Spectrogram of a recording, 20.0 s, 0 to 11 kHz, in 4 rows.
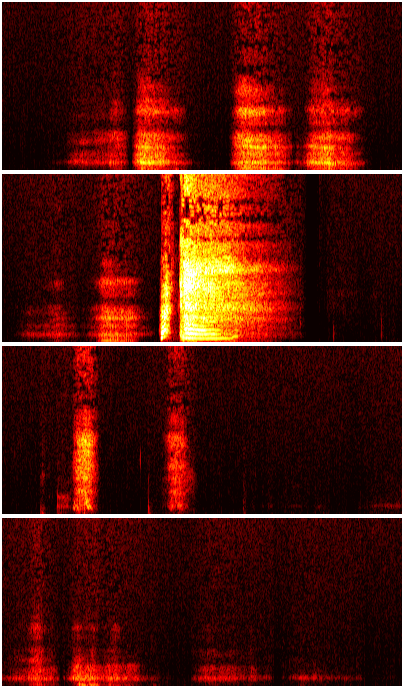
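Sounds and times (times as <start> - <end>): woman sneezing: 7.0 - 8.0.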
